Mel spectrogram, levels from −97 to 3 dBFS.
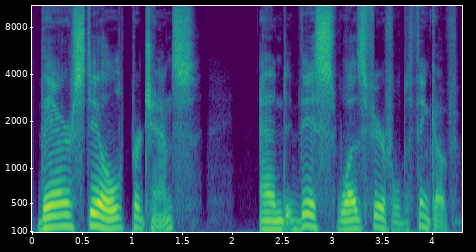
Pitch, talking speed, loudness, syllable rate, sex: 125 Hz, 140 wpm, -18 LUFS, 3.9 syllables/s, male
